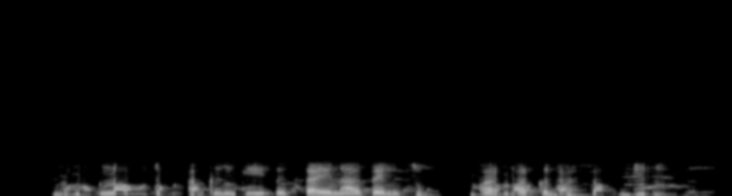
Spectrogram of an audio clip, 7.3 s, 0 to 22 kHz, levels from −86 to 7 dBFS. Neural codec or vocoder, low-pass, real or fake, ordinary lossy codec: none; 3.6 kHz; real; Opus, 24 kbps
